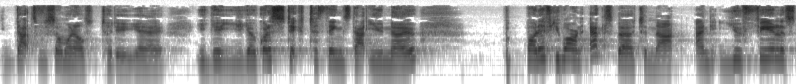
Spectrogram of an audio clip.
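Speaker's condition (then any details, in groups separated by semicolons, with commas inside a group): Stammer, severe; childhood onset, developed a couple of years after starting sweet business; really bad stammer at onset, could not talk about business then; repeated sounds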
